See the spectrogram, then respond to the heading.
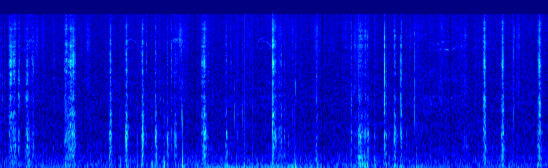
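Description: A steel dip pen nib is drawn by hand across a flat paper sketchbook page, scratching ink lines onto it. Quiet, short, dry scratching strokes come in uneven bursts, some longer rasping sweeps among them, over a faint low hum.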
